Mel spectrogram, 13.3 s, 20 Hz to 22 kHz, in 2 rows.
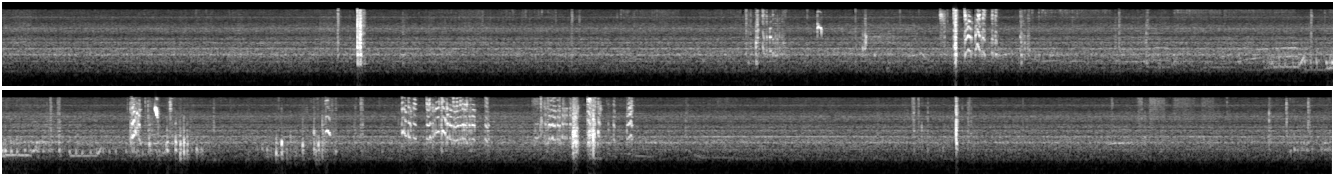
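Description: Faint clicks and clacks of hard 3D-printed plastic parts being handled, fitted together and set down on a wooden table. There is a denser run of scratchy clicks about two-thirds of the way through.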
